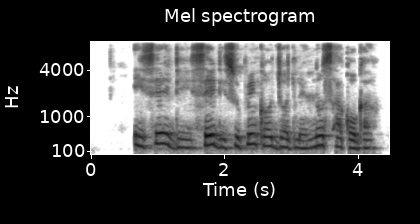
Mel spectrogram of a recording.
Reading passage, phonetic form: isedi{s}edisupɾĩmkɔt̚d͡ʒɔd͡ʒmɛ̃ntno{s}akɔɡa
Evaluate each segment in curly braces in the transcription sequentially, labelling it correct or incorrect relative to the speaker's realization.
correct, correct

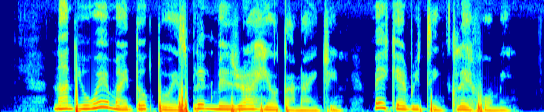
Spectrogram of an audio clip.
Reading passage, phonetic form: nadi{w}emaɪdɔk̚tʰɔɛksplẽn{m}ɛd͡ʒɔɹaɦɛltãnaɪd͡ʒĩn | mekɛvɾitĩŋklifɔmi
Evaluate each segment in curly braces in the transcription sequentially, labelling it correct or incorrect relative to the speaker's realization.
correct, correct

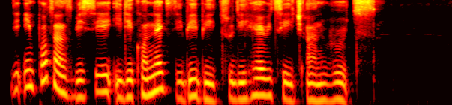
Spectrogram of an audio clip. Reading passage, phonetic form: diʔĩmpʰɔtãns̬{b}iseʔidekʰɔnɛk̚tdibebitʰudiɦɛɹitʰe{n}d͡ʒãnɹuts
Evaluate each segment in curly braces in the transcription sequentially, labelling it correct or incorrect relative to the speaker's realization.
correct, incorrect: none

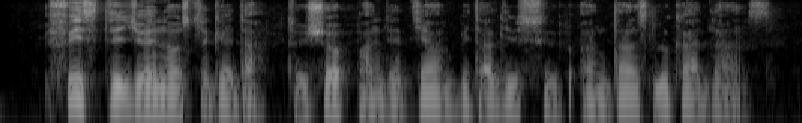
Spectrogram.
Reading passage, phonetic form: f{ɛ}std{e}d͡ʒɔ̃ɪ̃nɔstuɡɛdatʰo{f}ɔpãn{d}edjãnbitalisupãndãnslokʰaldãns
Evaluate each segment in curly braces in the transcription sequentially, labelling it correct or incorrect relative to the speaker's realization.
incorrect: i, correct, incorrect: ʃ, correct

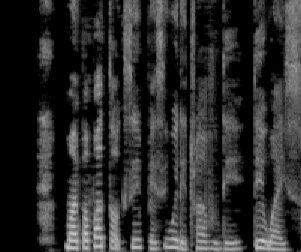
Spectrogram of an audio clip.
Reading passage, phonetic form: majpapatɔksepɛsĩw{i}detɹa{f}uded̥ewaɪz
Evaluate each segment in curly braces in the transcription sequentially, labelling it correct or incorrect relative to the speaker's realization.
incorrect: e, incorrect: v

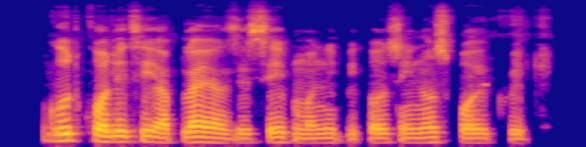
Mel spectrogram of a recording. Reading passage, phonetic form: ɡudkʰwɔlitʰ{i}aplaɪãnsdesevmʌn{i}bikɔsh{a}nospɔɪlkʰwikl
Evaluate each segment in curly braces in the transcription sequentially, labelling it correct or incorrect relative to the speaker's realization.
correct, correct, incorrect: i

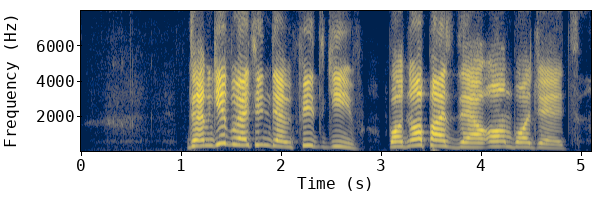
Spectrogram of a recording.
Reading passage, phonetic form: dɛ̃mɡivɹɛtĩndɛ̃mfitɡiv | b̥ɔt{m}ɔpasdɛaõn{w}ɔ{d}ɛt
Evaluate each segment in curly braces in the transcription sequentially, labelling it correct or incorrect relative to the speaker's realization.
incorrect: n, incorrect: b, incorrect: d͡ʒ

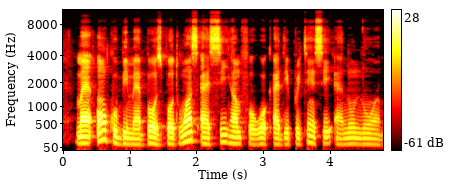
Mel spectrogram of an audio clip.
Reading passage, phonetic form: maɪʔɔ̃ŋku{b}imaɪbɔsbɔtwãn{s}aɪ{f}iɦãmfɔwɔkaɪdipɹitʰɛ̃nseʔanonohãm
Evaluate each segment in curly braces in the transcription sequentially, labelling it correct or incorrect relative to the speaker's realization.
correct, correct, incorrect: s

